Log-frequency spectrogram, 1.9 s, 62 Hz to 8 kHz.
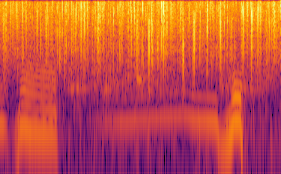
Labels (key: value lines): label: biophony, cascading saw
recorder: SoundTrap 600 or HydroMoth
